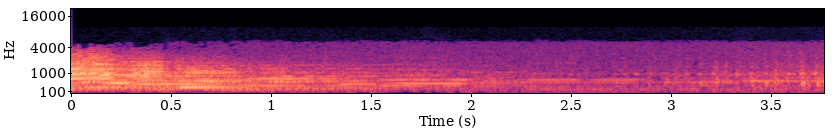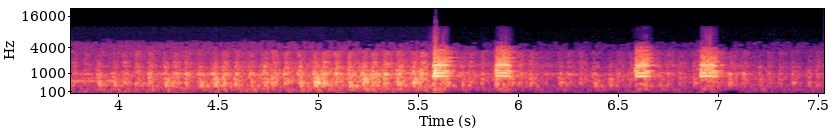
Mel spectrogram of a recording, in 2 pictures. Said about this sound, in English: You don't honk at red lights, you stop for them.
